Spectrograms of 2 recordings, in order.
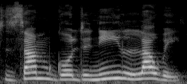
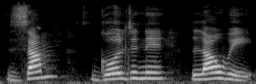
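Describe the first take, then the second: First: "Zum goldene Laue" slow, read as the wrong version; teacher reads the mistaken version for contrast, slow; slow wrong German phrase. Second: "Zum goldene Laue" slow, each word spelled out; teacher reads the right German phrase, slow and careful; slow corrected German phrase. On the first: Slow contrasting German reading. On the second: Slow careful German reading. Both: Shown as a demonstration. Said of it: "and not".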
